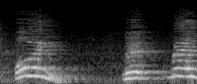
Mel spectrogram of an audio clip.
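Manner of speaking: high mock nasal greeting; excited ngongo hailing a pal; ngongo son. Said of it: "Pagpunta ng anak ng ngongo".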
